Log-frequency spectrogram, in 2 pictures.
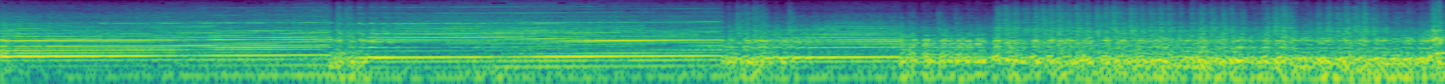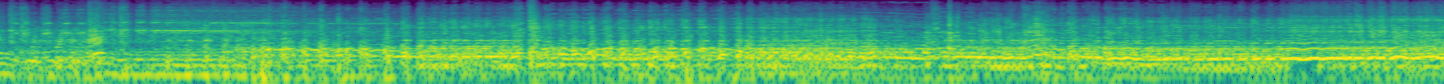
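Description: Drift car's rotary engine heard from inside the cockpit. In the first nine seconds it climbs in pitch three times, with two sharp drops between the runs as it shifts up. It then runs hard at high revs with a rough, fast-pulsing note that grows louder toward the end.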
